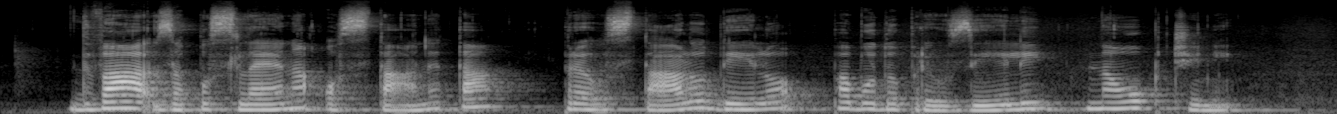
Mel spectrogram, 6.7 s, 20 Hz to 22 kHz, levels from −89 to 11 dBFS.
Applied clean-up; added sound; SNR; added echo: none; none; none; none.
